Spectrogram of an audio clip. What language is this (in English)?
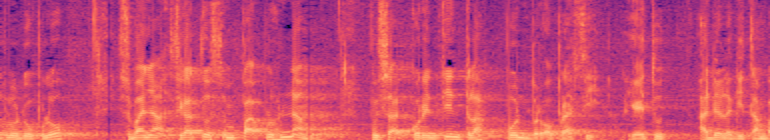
Malay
